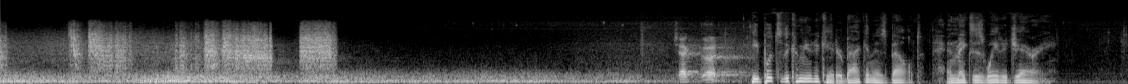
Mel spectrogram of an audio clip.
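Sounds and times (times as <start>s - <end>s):
blaster turrets firing blue energy pulses from four ports: 0.0s - 3.6s
steady low rumble: 0.0s - 11.2s
speech: 6.8s - 10.6s.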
